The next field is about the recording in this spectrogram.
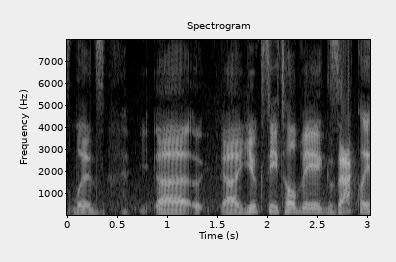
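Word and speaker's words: Uxie: it yuxy okay so it is it is yuksi yuksi that is the official pronunciation thank you for checking that for us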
